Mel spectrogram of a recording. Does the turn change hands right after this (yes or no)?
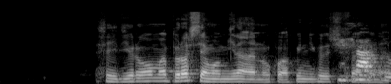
yes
